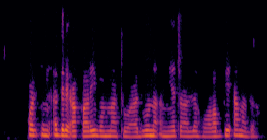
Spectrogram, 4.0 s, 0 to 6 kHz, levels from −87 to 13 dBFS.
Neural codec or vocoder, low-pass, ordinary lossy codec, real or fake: none; 5.4 kHz; Opus, 24 kbps; real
